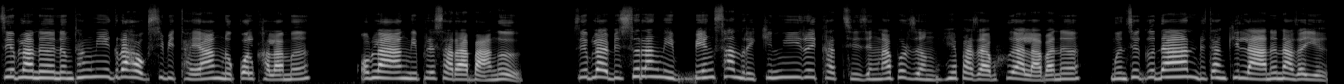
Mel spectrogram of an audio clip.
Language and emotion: Bodo, angry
